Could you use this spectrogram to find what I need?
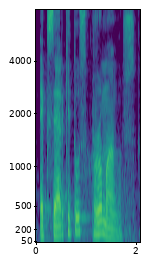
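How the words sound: It uses the reconstructed classical Latin pronunciation. "na pronúncia reconstituída"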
